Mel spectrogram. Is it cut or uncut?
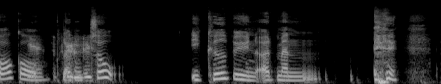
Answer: uncut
